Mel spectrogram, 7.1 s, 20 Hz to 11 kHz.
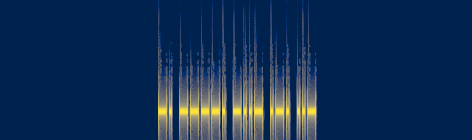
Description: Morse code, heard as a keyed tone, about 30 wpm, 700 Hz. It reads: N9XRU
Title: USA Call Signs - 5 Characters - Repeated 3x - 30wpm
